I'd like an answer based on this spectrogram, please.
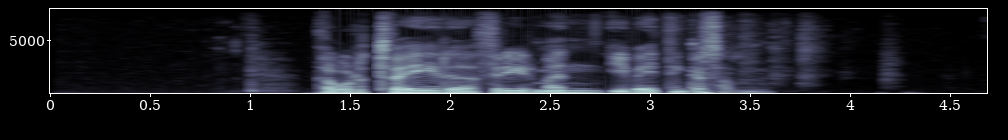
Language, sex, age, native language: Icelandic, male, 30-39, Icelandic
